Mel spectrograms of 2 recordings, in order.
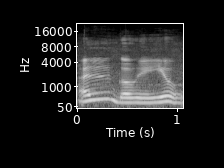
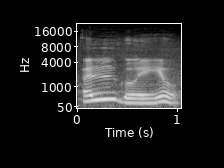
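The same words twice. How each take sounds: Both takes have the same delivery.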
